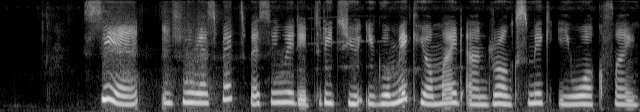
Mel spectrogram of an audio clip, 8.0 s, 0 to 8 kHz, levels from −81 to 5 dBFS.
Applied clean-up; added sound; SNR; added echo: neural separator model SepFormer DNS4.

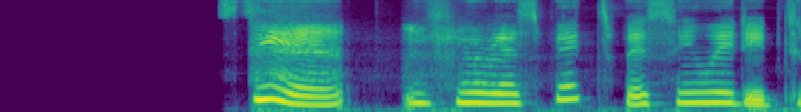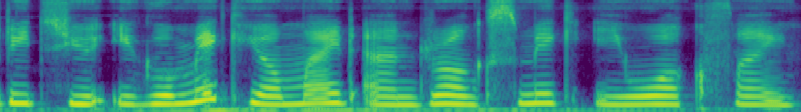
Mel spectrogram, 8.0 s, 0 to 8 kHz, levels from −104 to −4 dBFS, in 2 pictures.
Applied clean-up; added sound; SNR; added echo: neural mask model DeepFilterNet 3.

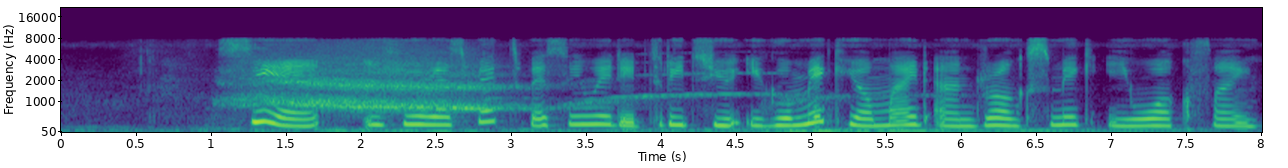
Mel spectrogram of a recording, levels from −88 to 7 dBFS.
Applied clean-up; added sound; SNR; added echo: none; Car; 10 dB; none.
